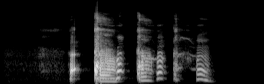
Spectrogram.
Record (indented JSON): {
  "cough_length": "2.6 s",
  "cough_amplitude": 32768,
  "cough_signal_mean_std_ratio": 0.36,
  "survey_phase": "beta (2021-08-13 to 2022-03-07)",
  "age": "18-44",
  "gender": "Female",
  "wearing_mask": "No",
  "symptom_none": true,
  "smoker_status": "Ex-smoker",
  "respiratory_condition_asthma": false,
  "respiratory_condition_other": false,
  "recruitment_source": "REACT",
  "submission_delay": "8 days",
  "covid_test_result": "Negative",
  "covid_test_method": "RT-qPCR",
  "influenza_a_test_result": "Negative",
  "influenza_b_test_result": "Negative"
}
